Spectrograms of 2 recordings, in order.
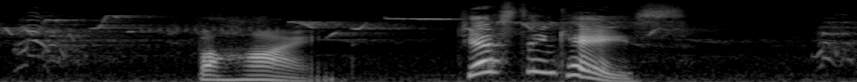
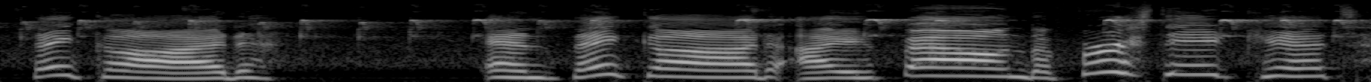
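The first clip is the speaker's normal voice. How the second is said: ordinary talk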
